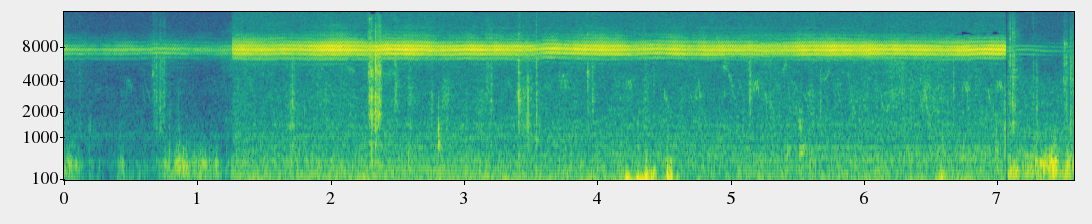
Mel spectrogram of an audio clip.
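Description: Steady, high-pitched insect chirring that starts abruptly about a second in and cuts off suddenly near the end, with a brief low thump about four seconds in.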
